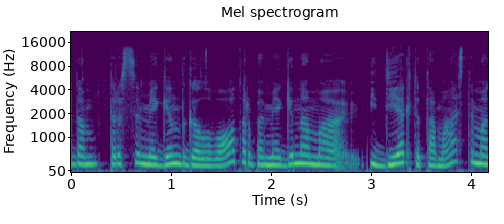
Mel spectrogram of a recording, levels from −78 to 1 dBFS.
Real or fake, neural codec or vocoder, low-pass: fake; vocoder, 48 kHz, 128 mel bands, Vocos; 14.4 kHz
